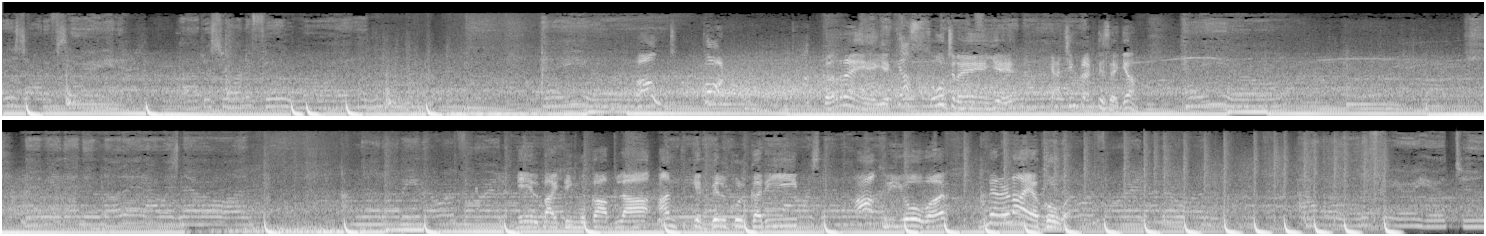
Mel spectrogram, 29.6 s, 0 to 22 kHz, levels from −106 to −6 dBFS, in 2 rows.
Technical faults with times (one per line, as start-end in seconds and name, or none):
19.55 corrupt frame decoded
